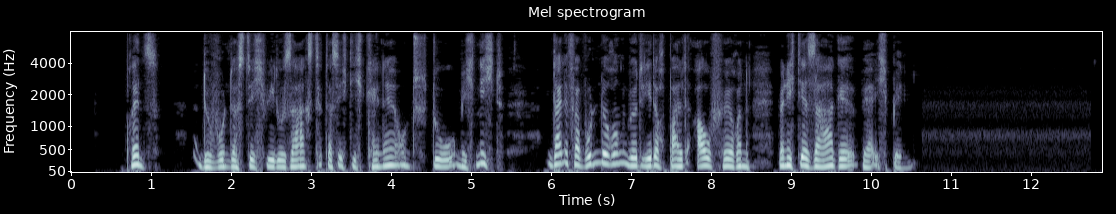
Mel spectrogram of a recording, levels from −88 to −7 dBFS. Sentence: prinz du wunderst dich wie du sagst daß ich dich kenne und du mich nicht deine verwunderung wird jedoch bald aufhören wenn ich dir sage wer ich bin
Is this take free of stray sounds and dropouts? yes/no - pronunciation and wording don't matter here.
yes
